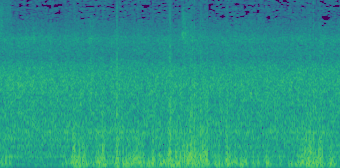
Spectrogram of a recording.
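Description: Uneven low rumble of air buffeting the microphone, louder from about a second in, while a woman bites into and chews a slice of soft cream cake.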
